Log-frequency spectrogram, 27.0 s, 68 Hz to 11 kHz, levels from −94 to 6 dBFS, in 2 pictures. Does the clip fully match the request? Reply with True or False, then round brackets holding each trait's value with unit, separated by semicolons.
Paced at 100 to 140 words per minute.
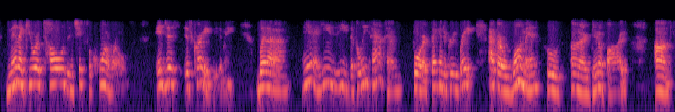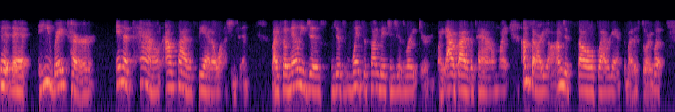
False (165 wpm)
